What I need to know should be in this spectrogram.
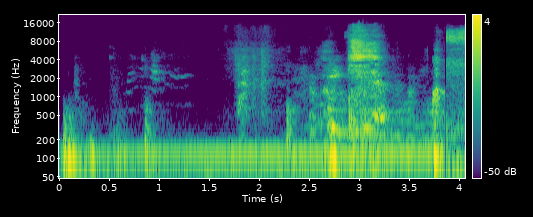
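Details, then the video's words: Domestic cat during a cat fight indoors, harsh noisy yowling and hissing bursts rising toward the end, faint against a steady low hum, with human voices and laughter nearby. "Cat Fight"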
